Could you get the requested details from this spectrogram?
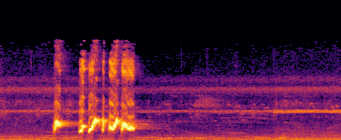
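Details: Single lively phrase from a red-whiskered bulbul lure bird meant to summon wild birds for fighting: an upward note then rapid rolling warbles, followed by quiet with steady background hum.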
